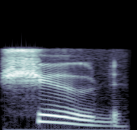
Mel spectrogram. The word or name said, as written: shoed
